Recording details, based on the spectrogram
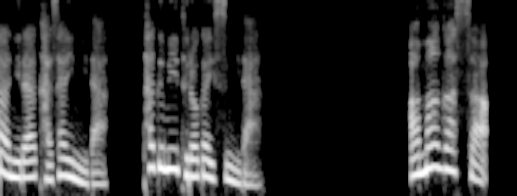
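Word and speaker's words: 雨傘: 雨傘。雨傘。 비 오는 날 쓰는 우산, 아메가사가 아니라 아마가사입니다. 아메는 뒤에 다른 말이 붙으면 이렇게 아마로 발음되기도 합니다.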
